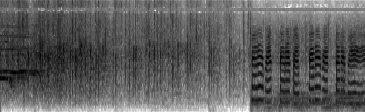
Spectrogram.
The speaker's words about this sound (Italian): Un applauso, il primo applauso di questa settimana a Raffaele Lombardo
